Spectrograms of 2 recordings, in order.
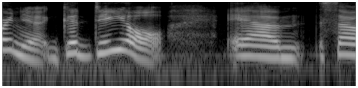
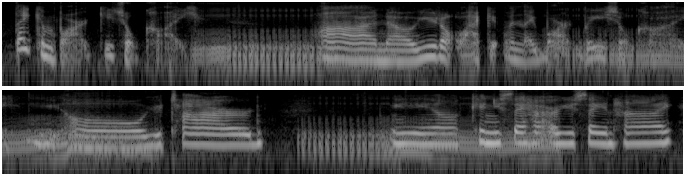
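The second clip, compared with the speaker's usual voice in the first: hushed, much softer reassurance, partly whispered; calm the dog down gently; soft whispered comfort for a nervous pet; soothing the dog; 2 semitones lower, 11 dB quieter than usual. Real, not acted. Soothing her dog softly.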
